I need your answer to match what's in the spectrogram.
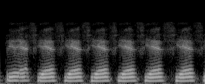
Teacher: Se vejo uma distância, por exemplo, meu lado mal fica com vontade de fazer um som pfffffff bem alto com os dentes de cima mordendo o lábio inferior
